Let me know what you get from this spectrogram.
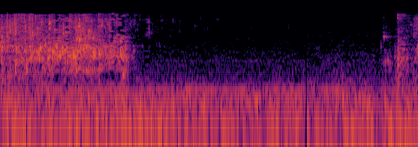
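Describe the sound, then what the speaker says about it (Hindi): Water is poured into a cooking pot holding lentils, potatoes, onions and spices for chicken shami kabab, a close, soft splashing rush lasting about a second before fading into quiet. "और पानी डालेंगे।"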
